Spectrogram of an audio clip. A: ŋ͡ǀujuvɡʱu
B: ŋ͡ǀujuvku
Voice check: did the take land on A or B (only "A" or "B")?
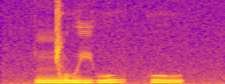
B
